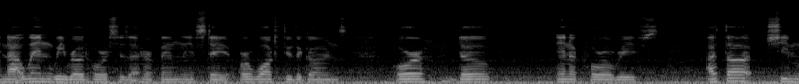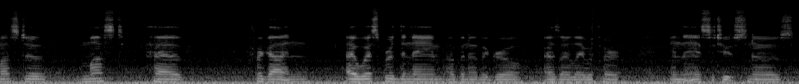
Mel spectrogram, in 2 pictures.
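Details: Adult man who stutters, reading a novel chapter aloud, with audible word repetitions; stuttering.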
